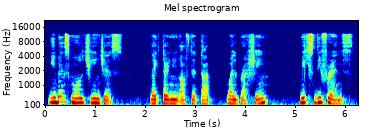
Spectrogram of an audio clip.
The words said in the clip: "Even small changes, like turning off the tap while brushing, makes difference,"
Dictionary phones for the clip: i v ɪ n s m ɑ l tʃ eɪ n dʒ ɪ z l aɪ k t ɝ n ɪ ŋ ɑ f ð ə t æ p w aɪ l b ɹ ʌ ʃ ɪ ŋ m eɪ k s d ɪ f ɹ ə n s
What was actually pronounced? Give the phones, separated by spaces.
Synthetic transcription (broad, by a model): i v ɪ n s m ɑ l tʃ eɪ n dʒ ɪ s l aɪ k t ɝ n ɪ ŋ ɑ f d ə t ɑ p w aɪ l b ɹ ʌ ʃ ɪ ŋ m eɪ k s d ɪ f ɹ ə n s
